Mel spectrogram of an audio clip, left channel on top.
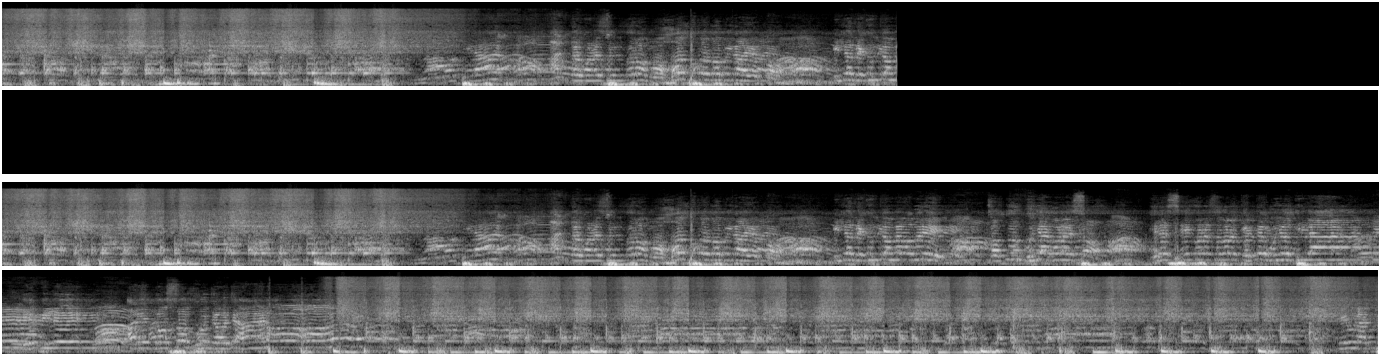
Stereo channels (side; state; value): left; drops out; at 9.0 s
